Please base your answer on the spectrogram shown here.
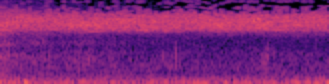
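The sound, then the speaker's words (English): A loud, steady high-pitched buzz of cicadas drones continuously without a break, with a faint low rumble underneath and no voices. “Whew, can you hear that? That's the cicadas. They're very loud this time of year.”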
